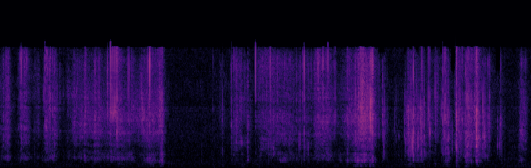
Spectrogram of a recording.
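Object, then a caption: Plastic bubble wrap sheet. A small clear plastic bubble wrap sheet with air-filled bubbles is held in one hand and tapped with the fingertips. Quiet, dry, bright crinkling and rustling comes in bursts, with sharper crackles near the end and almost no low end.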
